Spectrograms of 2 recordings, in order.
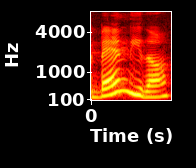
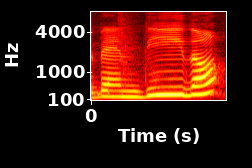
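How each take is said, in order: First: "vendido" wrongly stressed on the first syllable, VEN-dido; acento equivocado en VEN. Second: "vendido" slowly, with a long stressed DI; acento en DI. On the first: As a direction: punch VEN in "vendido", rest unstressed. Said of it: "No se dice vendido". ("vendido" como esdrújula, VÉN-dido) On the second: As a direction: stretch the middle syllable, ven-DIII-do. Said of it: "se dice vendido". ("vendido" lento, con la DI fuerte y alargada) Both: Shown as a demonstration.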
